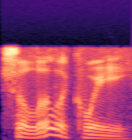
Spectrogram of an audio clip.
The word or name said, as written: soliloquy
